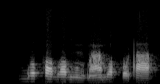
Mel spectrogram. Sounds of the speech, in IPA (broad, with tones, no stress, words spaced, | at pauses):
bo˦kɔ˧ɡɔ˧ ɡũ˨ɡ͡bã˨˦ bɔ˦˨ko˨˦ta˧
